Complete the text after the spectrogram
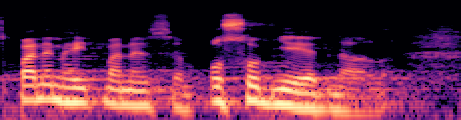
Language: Czech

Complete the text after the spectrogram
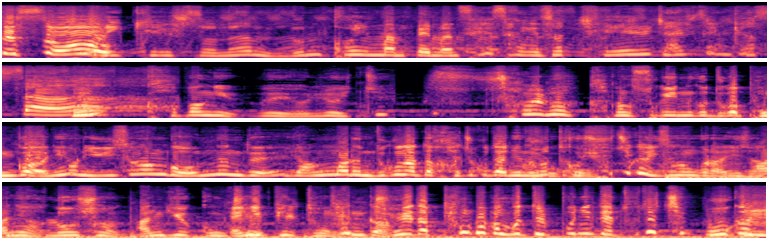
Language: Korean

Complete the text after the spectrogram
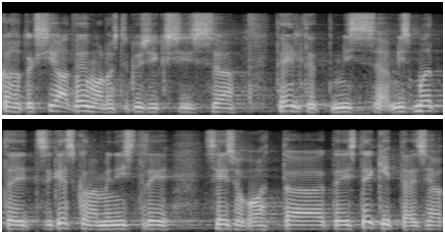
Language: Estonian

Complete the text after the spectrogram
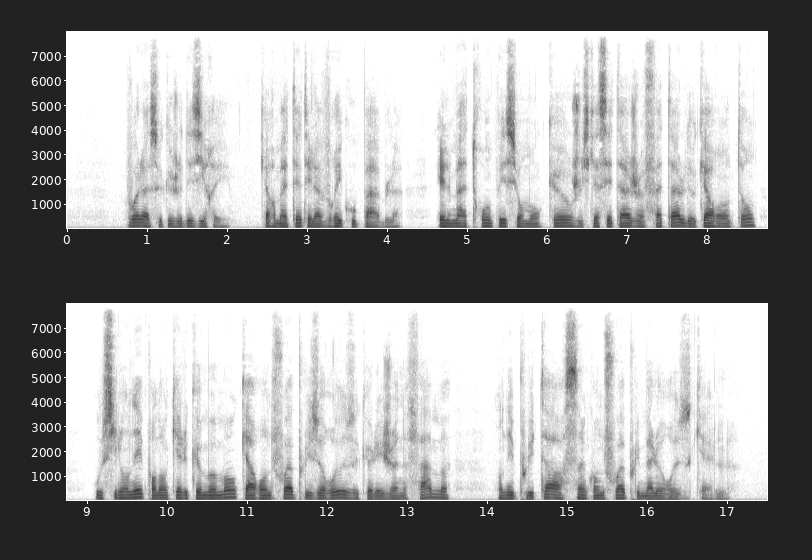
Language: French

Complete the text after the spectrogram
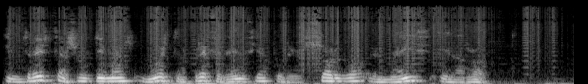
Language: Spanish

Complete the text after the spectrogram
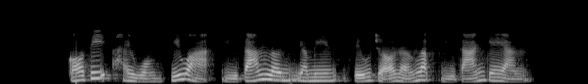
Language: Cantonese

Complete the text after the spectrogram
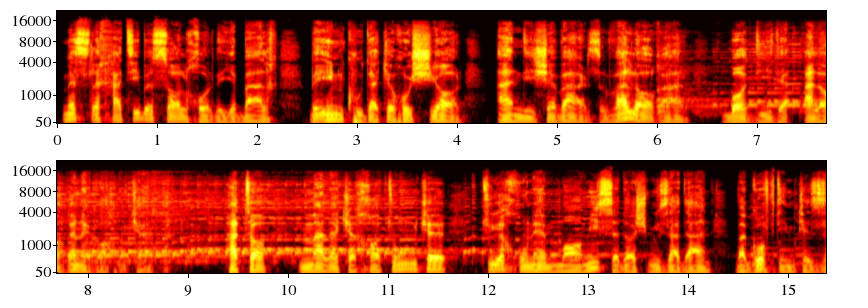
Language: Persian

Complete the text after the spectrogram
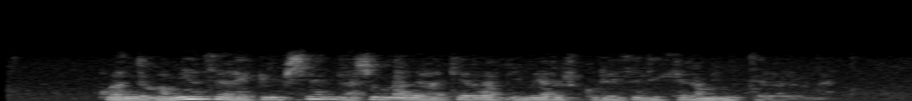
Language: Spanish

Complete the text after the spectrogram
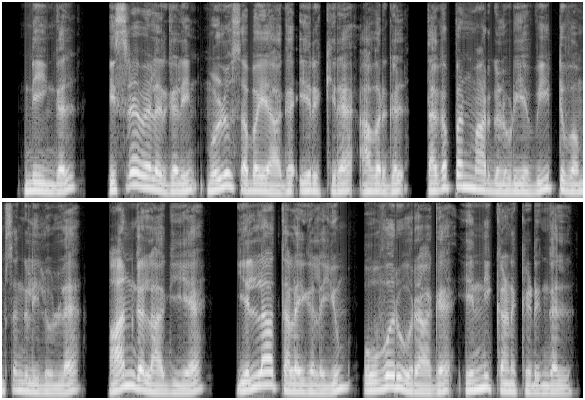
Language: Tamil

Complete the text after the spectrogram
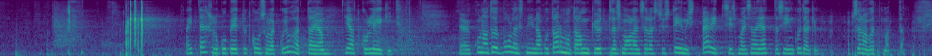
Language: Estonian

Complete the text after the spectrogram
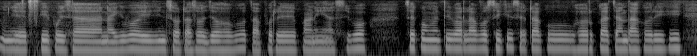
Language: Odia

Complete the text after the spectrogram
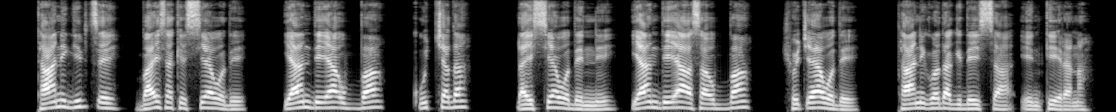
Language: Gofa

